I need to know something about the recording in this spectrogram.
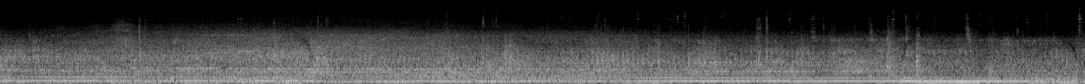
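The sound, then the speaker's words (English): Steady, loud engine rumble of road traffic with cars going by, a continuous low droning hum and faint whooshing swells, no voices. “Okay, where are all these cars going here?”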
